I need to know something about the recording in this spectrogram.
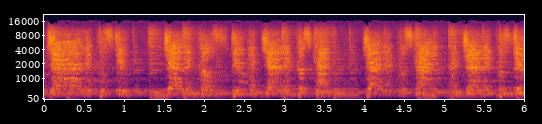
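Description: A musical-theatre ensemble singing in chorus over lively instrumental accompaniment with a steady, punchy beat of about two strokes a second.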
